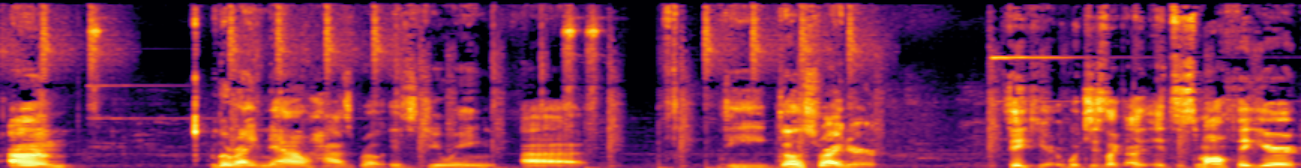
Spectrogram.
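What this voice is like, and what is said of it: Sick, under-the-weather voice. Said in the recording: “I don't know why my voice sounds like this, y'all. I might be like feeling a little under the weather.”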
